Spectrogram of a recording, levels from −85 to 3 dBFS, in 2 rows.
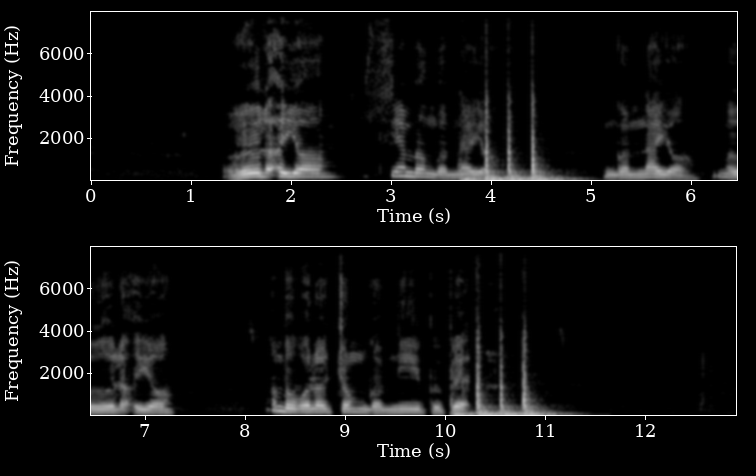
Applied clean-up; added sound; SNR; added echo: none; Knock / Wood; -2 dB; none.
